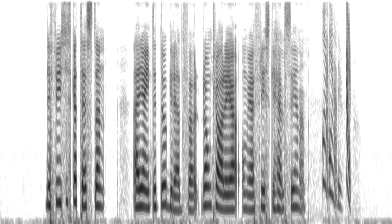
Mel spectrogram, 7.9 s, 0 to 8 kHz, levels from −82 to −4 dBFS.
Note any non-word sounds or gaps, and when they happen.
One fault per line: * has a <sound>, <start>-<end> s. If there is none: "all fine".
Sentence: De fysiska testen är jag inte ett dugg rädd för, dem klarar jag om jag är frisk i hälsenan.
* has a chirp, 6.4-7.0 s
